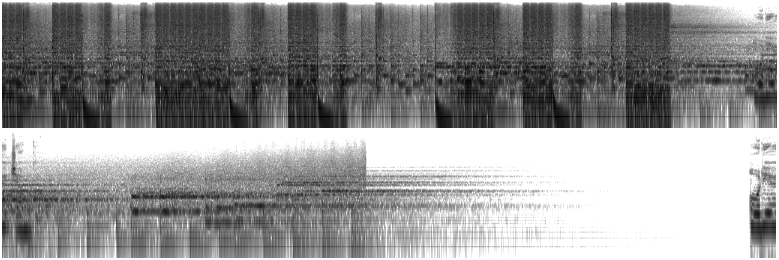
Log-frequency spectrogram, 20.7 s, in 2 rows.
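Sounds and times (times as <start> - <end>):
opener music: 0.0 - 15.2.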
